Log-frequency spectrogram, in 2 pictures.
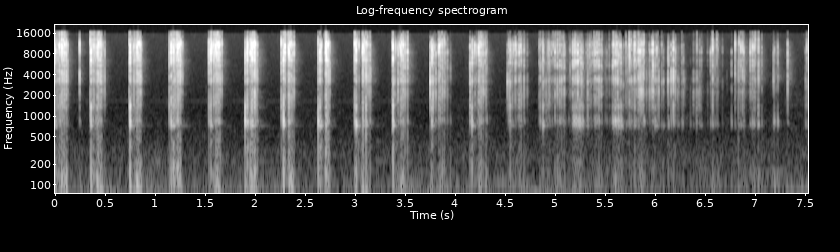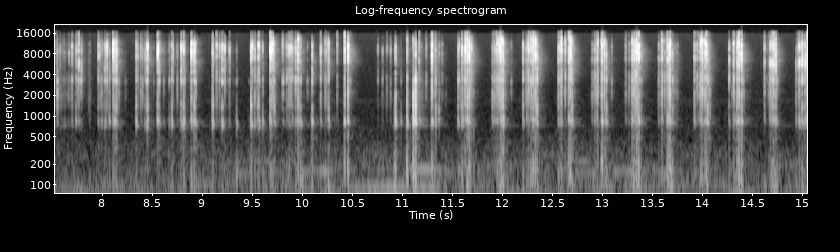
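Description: Long gold-painted nails scratch across the dense pink plastic bristle pad and ridged rim of a hand-sized, heart-shaped detangling hair brush with a shiny gold plastic back, held in the hand. The result is a steady run of short, bright, crackly scratching bursts at a quick pace, blurring into denser, continuous raspy scratching midway before returning to distinct strokes.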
